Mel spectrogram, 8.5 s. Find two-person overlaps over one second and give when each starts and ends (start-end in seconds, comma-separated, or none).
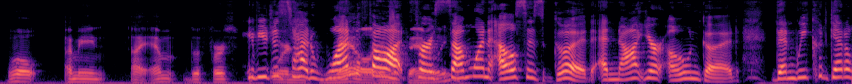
2.4-4.5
